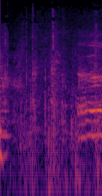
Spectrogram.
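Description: A puppy whining: one long, steady, high whine that starts about one and a half seconds in.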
